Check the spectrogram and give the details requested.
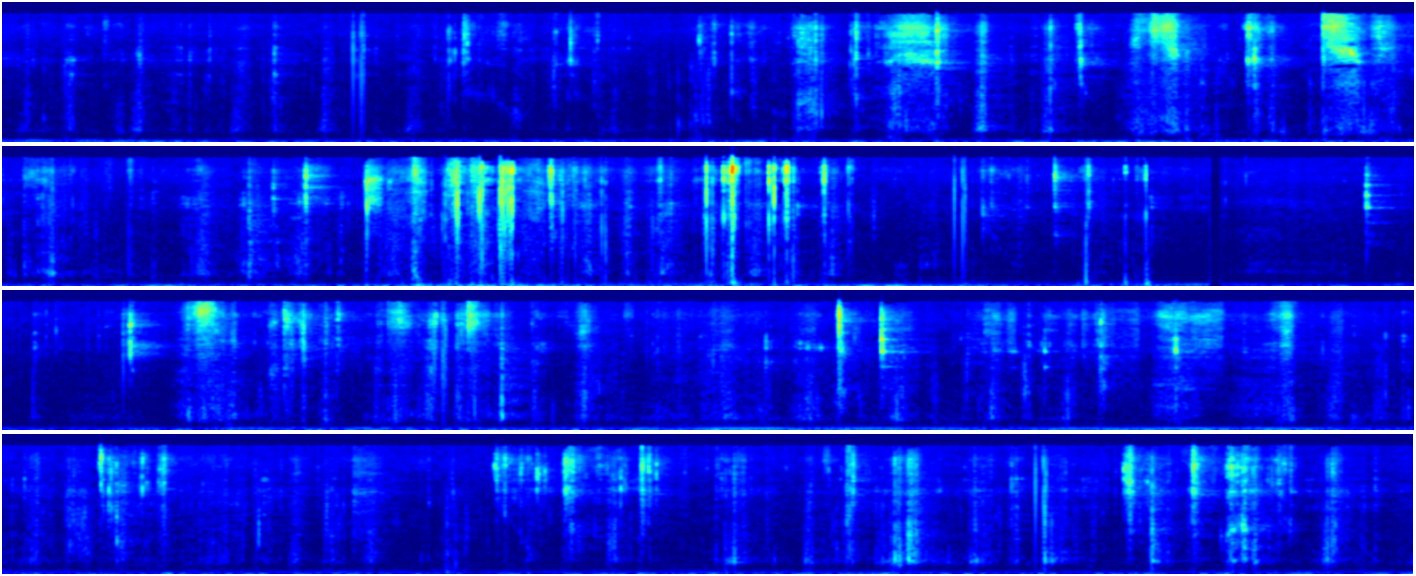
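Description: A person chewing and crunching mouthfuls of boneless chicken feet and pig intestines in chili close to the microphone, with many short wet clicks and crunches. The chewing is loudest about a third of the way in.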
